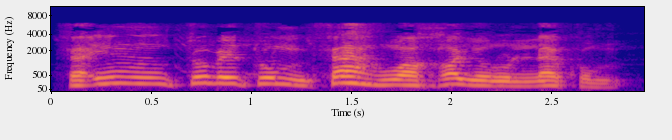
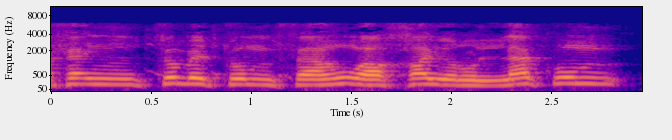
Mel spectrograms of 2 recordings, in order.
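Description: First: فهو said fahw, the ha without a vowel; silent h vowel. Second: Said in the usual way. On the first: Shown as a demonstration. (فهو بإسكان الهاء: فَهْوَ) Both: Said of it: "أسكن الدوري الهاء هكذا".

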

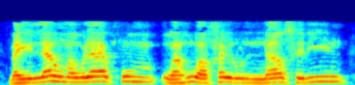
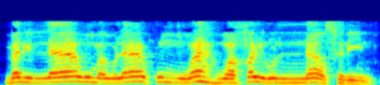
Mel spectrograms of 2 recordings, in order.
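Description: First: Said in the usual way. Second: وهو said "wahwa", no vowel after h; vowelless ha in وهو. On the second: Shown as a demonstration. Teacher showing al-Duri's reading, وهو as "wahwa". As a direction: close وهو on a bare h, "wah-wa". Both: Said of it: "سكن الدوري الهاء من وهو هكذا".

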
